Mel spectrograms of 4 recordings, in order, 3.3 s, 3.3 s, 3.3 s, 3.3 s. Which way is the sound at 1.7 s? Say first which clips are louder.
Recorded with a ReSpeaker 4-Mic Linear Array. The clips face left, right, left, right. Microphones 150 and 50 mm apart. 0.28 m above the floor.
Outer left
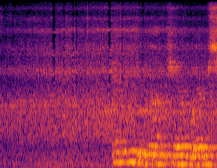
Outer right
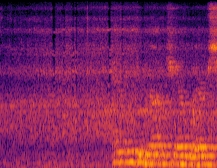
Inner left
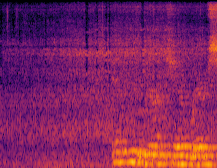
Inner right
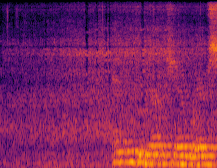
Outer left 1 dB, inner left 2 dB; 30° left (ahead or behind).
